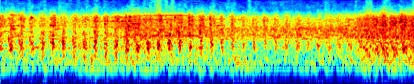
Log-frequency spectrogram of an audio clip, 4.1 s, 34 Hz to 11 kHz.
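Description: Bell UH-1 'Huey' helicopter in flight, its rotor beating rapidly and evenly, about ten beats a second, growing louder near the end.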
